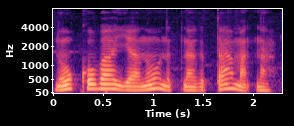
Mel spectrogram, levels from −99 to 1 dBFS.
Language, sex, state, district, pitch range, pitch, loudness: Garo, male, Meghalaya, South Garo Hills, 120-165 Hz, 145 Hz, -18 LUFS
